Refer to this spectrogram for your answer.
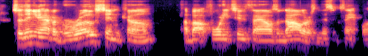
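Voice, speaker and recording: Speaking at a fairly quick pace, a man talks with a Georgia accent. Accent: Georgia Southern. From US state of Georgia. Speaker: federal retirement trainer. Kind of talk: online training webinar. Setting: online group call. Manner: casual, conversational with fillers.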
